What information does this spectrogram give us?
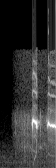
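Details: Common kingfisher while feeding chicks: two short, high, thin piercing whistles, each about a tenth of a second, roughly a quarter second apart, over faint background hiss.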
